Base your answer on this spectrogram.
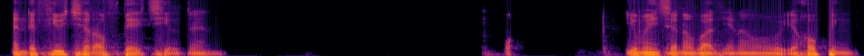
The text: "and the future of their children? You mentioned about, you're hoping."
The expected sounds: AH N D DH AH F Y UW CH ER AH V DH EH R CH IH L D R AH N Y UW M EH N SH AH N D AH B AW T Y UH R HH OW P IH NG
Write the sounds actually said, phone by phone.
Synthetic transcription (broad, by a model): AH N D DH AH F Y UW CH ER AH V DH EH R CH IH L D R AH N Y UW M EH N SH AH N AH B AW T Y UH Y HH OW P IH NG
